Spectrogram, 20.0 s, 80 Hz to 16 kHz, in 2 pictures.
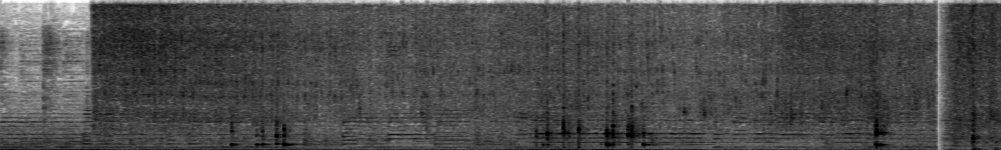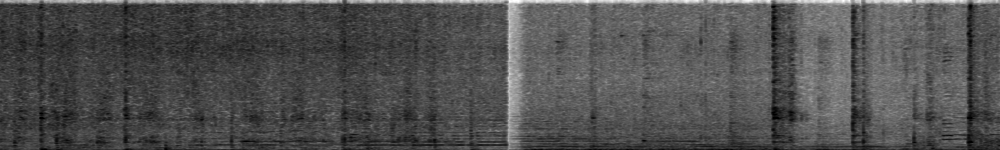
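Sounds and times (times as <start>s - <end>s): food sizzling in hot oil: 0.9s - 20.0s
utensil clinking in pan: 2.3s - 3.1s.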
